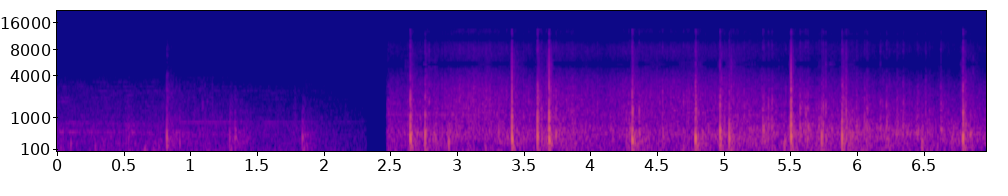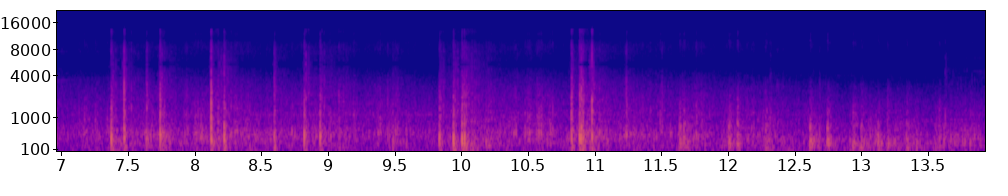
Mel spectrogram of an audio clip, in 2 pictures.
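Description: Aerial fireworks going off: a few scattered bangs, a brief gap, then from about two and a half seconds in a dense run of rapid bangs and pops, the loudest around ten and eleven seconds in.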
